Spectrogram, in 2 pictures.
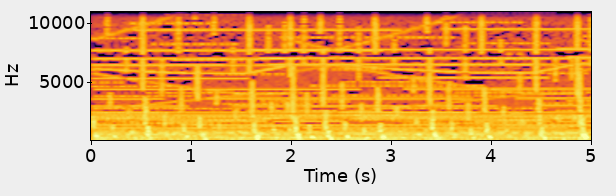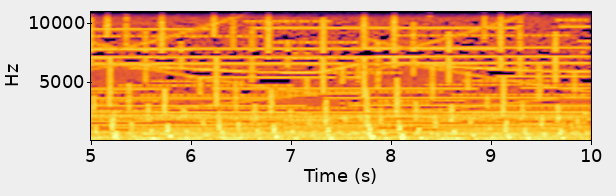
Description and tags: More melodic sequences and events created with graphs, charts, fractals and freehand drawings on an image synth. The file name describes the action.
loop, dance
